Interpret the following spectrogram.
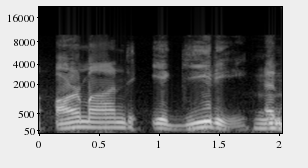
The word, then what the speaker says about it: Armand: How do they prefer to have that pronunciated? We will find out. Armand. My name is Armand.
